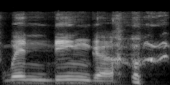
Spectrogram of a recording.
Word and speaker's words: Wendigo: Uh have a few books name wrong. It's windingo.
